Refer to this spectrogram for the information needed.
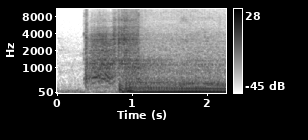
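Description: A Plymouth Valiant's engine cranks with a brief whirring starter, then catches and settles into a steady, deep idle rumble, fairly loud, with no voices.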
